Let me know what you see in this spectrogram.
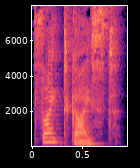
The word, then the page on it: zeitgeist: British English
